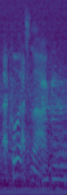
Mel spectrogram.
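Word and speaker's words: Bad Kreuznach: I hit the point that I want you to pronounce it. Kurznach.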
